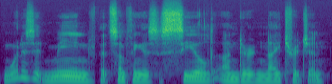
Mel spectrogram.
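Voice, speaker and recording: Male podcast host, wry and deadpan, precise scripted delivery, some fry in the voice, very dry close sound. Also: medium pitch, normal speed, no room sound. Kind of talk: scripted humorous narration with questions to a co-presenter.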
